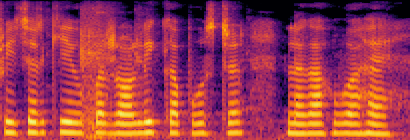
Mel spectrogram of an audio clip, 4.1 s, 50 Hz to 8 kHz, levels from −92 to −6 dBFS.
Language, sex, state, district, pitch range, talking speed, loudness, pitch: Hindi, female, Jharkhand, Ranchi, 200-215 Hz, 130 wpm, -16 LUFS, 205 Hz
